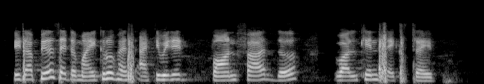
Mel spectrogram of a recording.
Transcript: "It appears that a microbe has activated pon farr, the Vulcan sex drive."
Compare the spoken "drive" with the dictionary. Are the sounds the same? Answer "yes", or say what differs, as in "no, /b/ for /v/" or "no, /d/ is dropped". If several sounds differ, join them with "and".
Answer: no, /p/ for /v/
